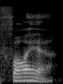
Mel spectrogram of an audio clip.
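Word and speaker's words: whaea: I just call it FIRE, which is Māori for auntie, but it's not spelt with a F. We don't have F in the Māori alphabet.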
